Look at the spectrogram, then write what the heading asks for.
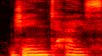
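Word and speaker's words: Tise: Jane Tice, I think you say her name. T-I-S-E.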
